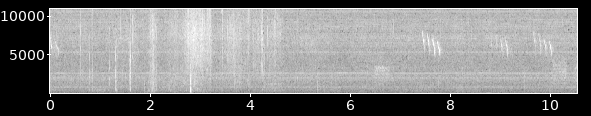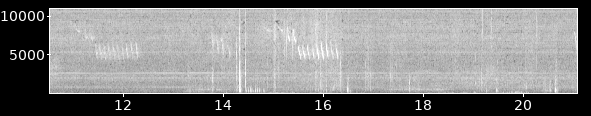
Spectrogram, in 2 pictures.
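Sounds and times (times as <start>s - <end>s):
songbird calling: 6.4s - 7.9s, 8.8s - 12.5s, 13.3s - 16.6s.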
